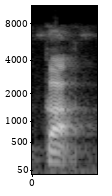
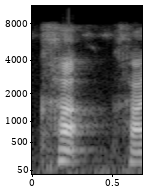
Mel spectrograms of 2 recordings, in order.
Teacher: और ये जो महाप्राण है, ये प्रत्येक वर्ग का दूसरा तथा चौथा व्यंजन होता है। अल्प प्राण में कम हवा निकल रही थी का, और खा ये हमारा महाप्राण है, क्योंकि ज़्यादा हवा निकल रही है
